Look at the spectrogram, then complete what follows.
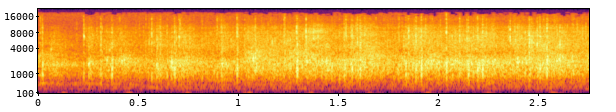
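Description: An audience applauds a male speaker continuously in a dense, steady wash of clapping, with a regular low thumping pulse running underneath throughout.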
